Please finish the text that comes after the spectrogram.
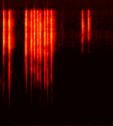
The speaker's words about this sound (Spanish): Y eso que se escucha es una pluma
